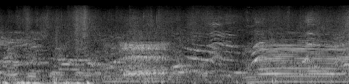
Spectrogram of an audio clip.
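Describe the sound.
Lambs and sheep bleat in a farm stable, several wavering bleats overlapping at high and lower pitches, with a steady low hum underneath throughout.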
